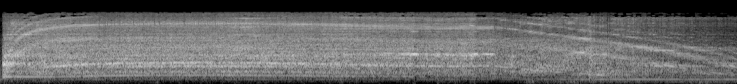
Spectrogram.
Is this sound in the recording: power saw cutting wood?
yes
